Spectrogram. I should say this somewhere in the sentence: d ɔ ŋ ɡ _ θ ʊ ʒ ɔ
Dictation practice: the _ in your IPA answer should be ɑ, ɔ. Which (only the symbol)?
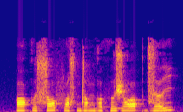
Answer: ɔ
